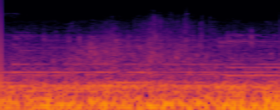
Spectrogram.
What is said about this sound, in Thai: เสียงของคลื่นใต้ทะเลที่คุณได้ยิน จริงๆแล้วมันคือเสียงลมของพายุที่กำลังพัดผ่าน ผสมกับเสียงน้ำที่อยู่ในถ้ำ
